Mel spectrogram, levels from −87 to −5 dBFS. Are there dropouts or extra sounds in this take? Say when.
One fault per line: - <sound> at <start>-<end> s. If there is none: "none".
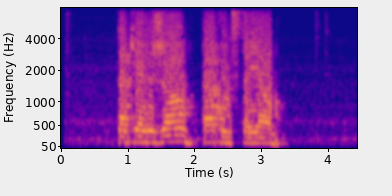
none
